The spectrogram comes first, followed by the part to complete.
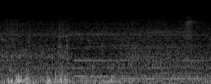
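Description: Wind buffeting the microphone in uneven low thumps, over faint steady hum tones from an approaching train on the line.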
